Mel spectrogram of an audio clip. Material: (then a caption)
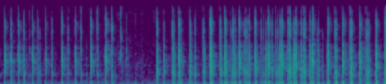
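Plastic. Long nails tap and scratch the slotted plastic back and sides of a black plastic vented detangling brush. Rapid, sharp clicks with bright high-frequency content come in quick bursts, broken by a brief quieter scratchy pause just before the two-second mark. The tapping then resumes even denser and louder.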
